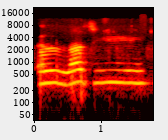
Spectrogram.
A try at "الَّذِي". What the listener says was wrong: The. There's no buzz, there's no buzzing sound. It's a the sound. الذي.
